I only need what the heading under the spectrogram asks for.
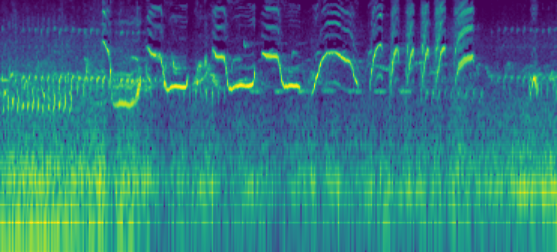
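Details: Caged Chinese hwamei with spread tail singing loudly: a varied run of loud, clear whistles, with sweeping rising and falling slurs and rapid repeated notes, over steady background hum.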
